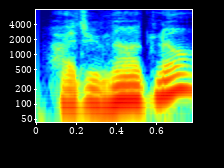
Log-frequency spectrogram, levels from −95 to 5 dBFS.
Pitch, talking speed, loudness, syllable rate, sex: 125 Hz, 305 wpm, -14 LUFS, 6.7 syllables/s, male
